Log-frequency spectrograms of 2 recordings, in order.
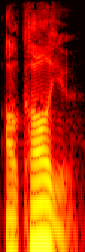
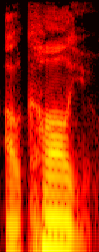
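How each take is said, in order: First: "call" jumps up suddenly, then drops to "you"; matter-of-fact jump up. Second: "call" glides up and falls, sounding annoyed. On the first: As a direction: state it as plain fact, pitch jumping on "call". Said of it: "to simply state an objective fact". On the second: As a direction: slide into "call" with a touch of annoyance. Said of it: "such as being annoyed". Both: Shown as a demonstration.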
